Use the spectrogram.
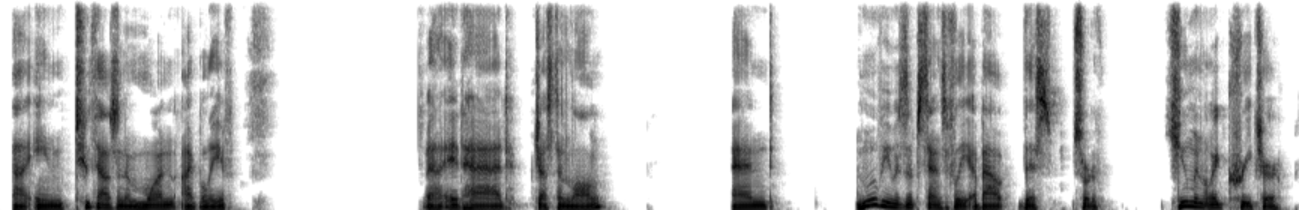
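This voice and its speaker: A man with a gravelly voice still recovering from being sick, reviewing a horror film with dry sardonic asides and frequent pauses. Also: fairly low pitch, dry recording. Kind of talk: casual video review monologue.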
